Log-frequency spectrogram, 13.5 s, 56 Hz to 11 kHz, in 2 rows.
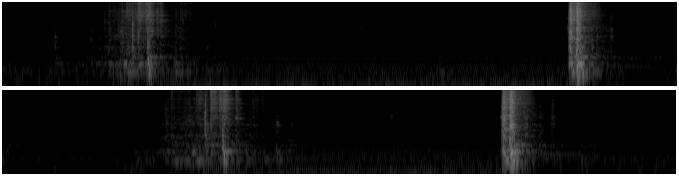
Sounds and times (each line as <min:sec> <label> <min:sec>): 0:01.0 toaster 0:01.9
0:05.6 toaster 0:06.1
0:08.4 toaster 0:09.4
0:11.7 toaster 0:12.2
